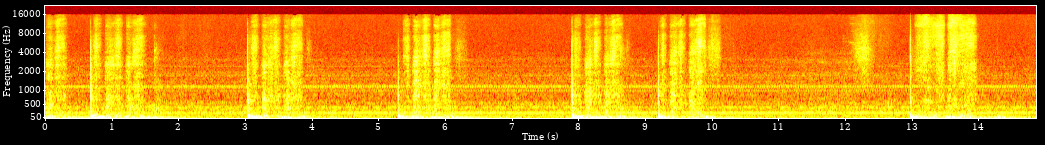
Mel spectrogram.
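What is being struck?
Chalk stick on a slate chalkboard.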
